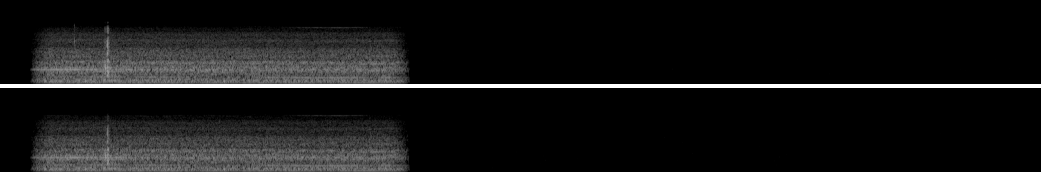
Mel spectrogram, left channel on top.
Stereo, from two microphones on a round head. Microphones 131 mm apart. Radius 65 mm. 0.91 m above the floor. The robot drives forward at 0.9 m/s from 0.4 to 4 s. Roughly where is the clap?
Left.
